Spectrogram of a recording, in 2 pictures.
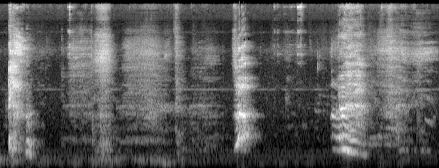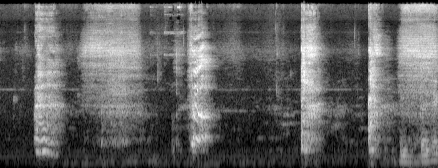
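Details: Person doing a spicy food challenge, loud abrupt hiccups recurring throughout, with breathy gasps and sighs between them; hiccups.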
